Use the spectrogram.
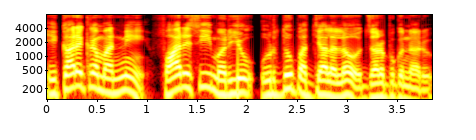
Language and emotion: Telugu, neutral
